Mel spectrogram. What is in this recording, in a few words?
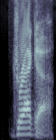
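"dragée", American English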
